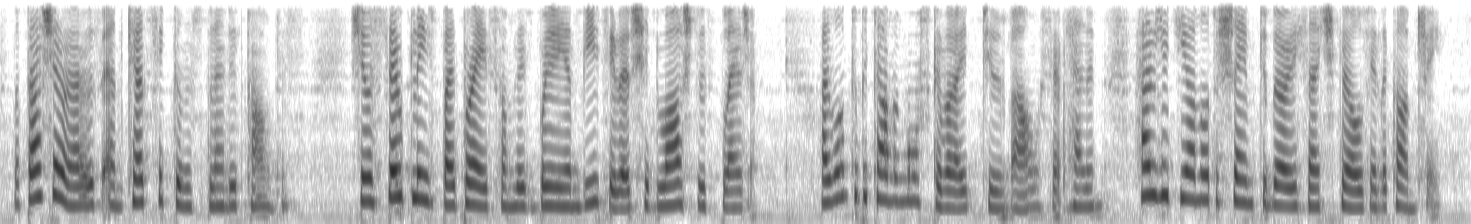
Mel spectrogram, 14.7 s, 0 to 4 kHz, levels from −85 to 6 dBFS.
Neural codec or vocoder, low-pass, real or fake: codec, 44.1 kHz, 1.7 kbps, Pupu-Codec; 3.6 kHz; fake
